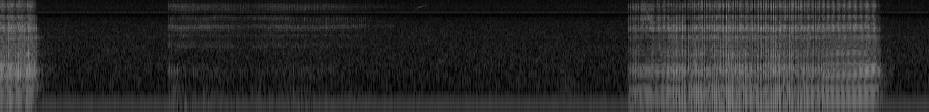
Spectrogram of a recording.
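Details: snoring: Bulldog napping in a recliner gives a long, loud, rattling snore over a steady low hum, with quieter breathing between; the snoring is audible upstairs across the house.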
